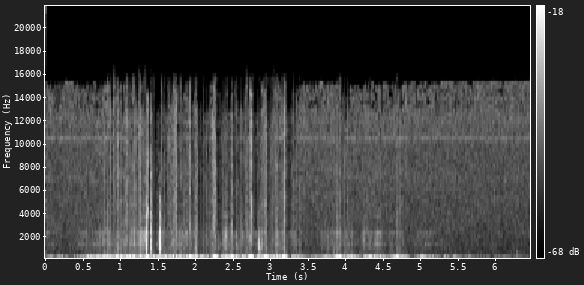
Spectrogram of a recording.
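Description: Running footsteps thudding on the woodland floor close to the microphone: heavy, irregular low thumps with a few sharp cracks and rattles in the first half.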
